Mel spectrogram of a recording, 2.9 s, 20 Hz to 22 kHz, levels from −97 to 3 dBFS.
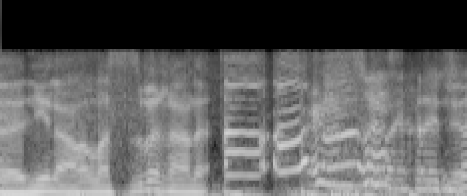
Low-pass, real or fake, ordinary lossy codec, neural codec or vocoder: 7.2 kHz; fake; none; codec, 16 kHz, 6 kbps, DAC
